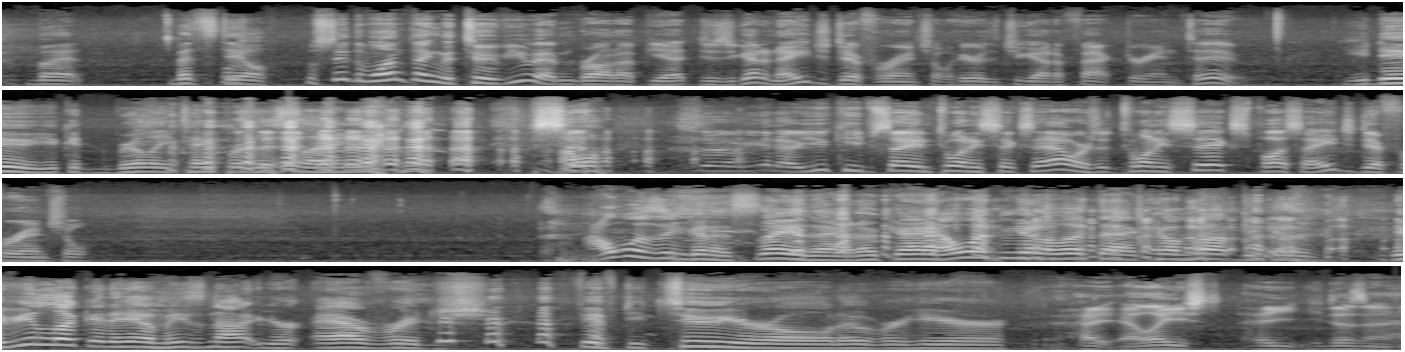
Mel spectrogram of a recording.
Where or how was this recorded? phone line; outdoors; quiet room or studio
outdoors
